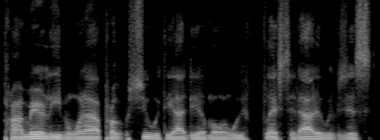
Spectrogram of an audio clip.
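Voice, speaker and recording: Deep, fast-talking American man. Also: flat delivery, dark tone, no echo, clean studio sound. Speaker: podcast co-host. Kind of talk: casual chat.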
